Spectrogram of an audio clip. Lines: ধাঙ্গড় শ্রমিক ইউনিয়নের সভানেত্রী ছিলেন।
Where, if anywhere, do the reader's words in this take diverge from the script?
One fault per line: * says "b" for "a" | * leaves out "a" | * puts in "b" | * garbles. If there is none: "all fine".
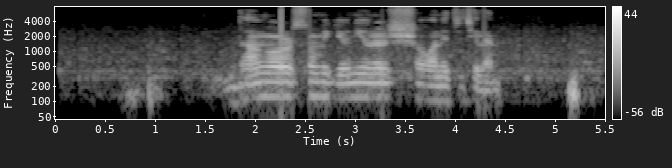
all fine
